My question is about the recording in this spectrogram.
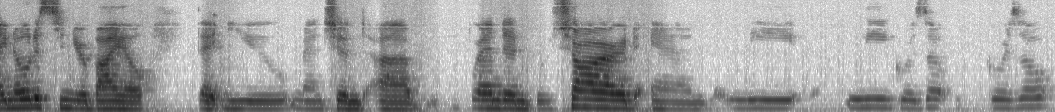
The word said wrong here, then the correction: Graziosi: Dean Graziosi.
